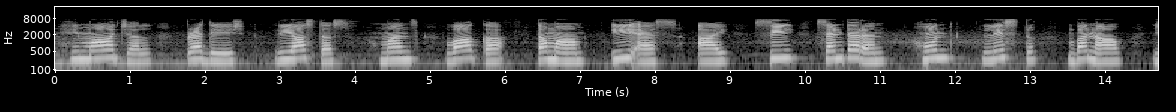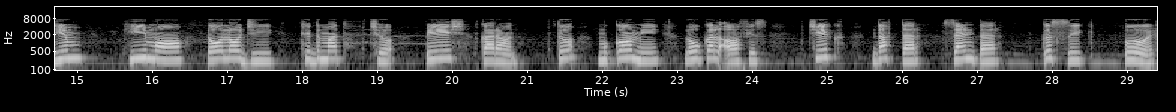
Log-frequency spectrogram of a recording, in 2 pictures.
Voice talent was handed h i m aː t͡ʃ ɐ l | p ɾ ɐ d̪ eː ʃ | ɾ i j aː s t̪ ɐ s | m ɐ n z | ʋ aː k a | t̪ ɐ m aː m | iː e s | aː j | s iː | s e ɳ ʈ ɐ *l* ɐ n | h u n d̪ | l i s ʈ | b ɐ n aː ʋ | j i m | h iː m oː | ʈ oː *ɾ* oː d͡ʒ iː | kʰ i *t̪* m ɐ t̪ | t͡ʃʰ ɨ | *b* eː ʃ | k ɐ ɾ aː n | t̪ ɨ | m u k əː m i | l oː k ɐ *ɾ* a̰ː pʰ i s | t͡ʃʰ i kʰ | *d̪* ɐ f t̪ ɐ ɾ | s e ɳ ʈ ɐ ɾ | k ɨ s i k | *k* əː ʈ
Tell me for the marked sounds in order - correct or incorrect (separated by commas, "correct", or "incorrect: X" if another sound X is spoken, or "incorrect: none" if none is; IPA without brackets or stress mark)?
incorrect: ɾ, incorrect: l, incorrect: d̪, incorrect: p, incorrect: l, correct, incorrect: p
